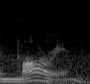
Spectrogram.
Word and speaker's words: Marin: her Marin because apparently the way you pronounce it is Marin like me or it's almost like pronouncing Marine.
